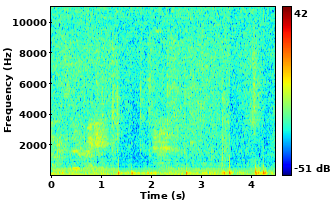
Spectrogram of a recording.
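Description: Steady electrical hum from the hall's sound system, broken by about five short, dull low thumps of a table microphone being handled.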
